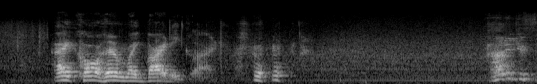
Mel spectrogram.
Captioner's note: laughs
